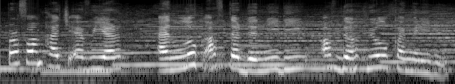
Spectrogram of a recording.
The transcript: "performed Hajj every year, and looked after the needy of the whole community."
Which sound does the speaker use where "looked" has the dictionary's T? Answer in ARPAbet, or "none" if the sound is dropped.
none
